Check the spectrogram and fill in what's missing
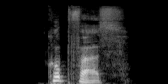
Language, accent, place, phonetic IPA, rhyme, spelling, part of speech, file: German, Germany, Berlin, [ˈkʊp͡fɐs], -ʊp͡fɐs, Kupfers, noun, De-Kupfers.ogg
- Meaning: genitive singular of Kupfer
